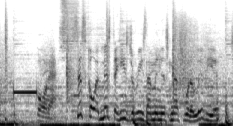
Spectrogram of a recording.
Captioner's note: beep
